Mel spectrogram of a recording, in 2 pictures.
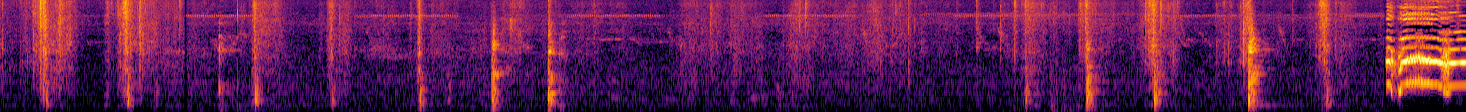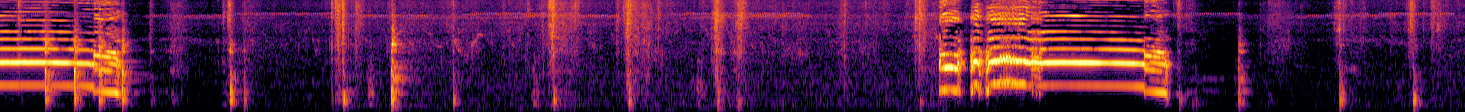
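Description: Leafy greens being cut on a curved sickle-style blade over a metal bowl, with a sharp cut about once a second. A rooster crows loudly twice, once midway and again about ten seconds later, each crow about two seconds long.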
